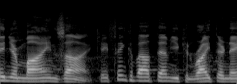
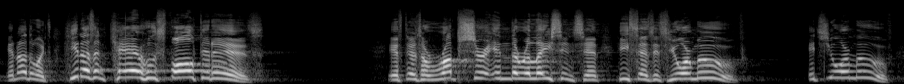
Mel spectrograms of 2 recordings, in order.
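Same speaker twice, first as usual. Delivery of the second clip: high, loud impassioned sermon delivery; forceful preaching; 11 semitones higher, 13 dB louder than usual. Real, not acted. Preacher tells church whose move it is, forceful preaching. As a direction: drive the point home at full force.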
